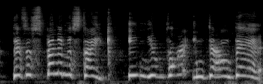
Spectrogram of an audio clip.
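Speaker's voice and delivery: high mock wife voice; imitating his wife. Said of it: "she said".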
